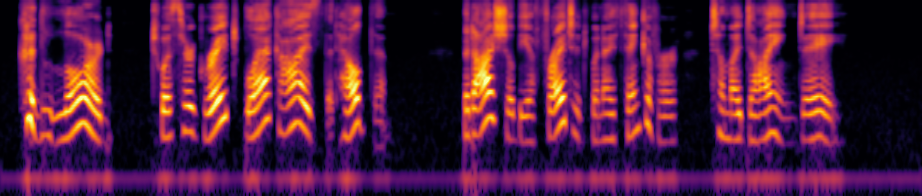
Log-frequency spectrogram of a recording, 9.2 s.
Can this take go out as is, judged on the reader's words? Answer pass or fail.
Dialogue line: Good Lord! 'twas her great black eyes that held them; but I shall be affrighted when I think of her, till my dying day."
pass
